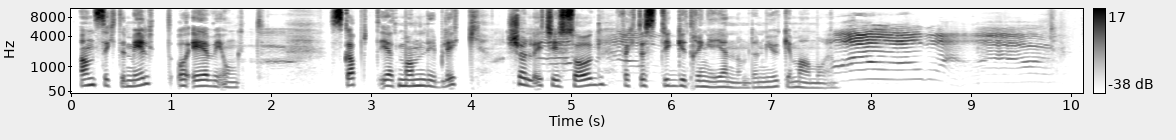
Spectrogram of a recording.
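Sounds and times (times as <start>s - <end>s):
speech: 0.1s - 2.0s, 2.6s - 7.9s
baby crying: 1.8s - 2.3s, 4.3s - 6.2s, 7.6s - 9.9s.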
